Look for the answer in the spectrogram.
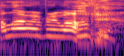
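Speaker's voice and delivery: bursting out way too loud; an overexcited shouted hello; loud greeting. Real, not acted. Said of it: "I'm so sorry about that".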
